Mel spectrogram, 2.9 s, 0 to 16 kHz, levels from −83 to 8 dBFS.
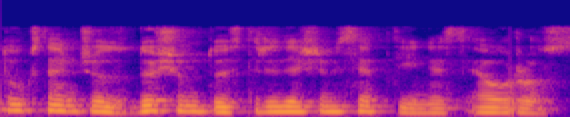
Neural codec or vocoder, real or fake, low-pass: none; real; 7.2 kHz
